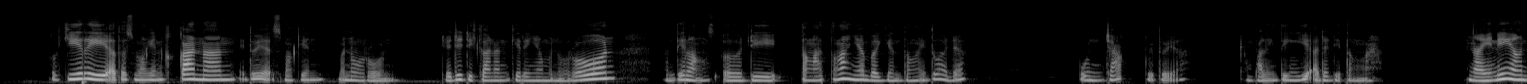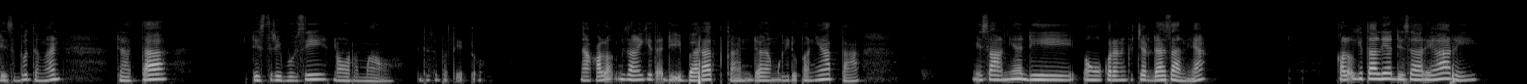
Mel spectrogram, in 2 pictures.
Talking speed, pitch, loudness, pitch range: 120 wpm, 210 Hz, -28 LUFS, 185-230 Hz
